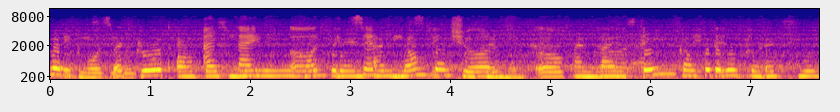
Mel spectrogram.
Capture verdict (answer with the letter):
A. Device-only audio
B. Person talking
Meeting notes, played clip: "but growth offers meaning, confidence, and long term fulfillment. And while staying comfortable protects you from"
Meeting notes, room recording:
B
